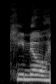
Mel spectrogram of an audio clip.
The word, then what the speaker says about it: quinoa: e is one and Kino is q u i n o a so kale and quinoa it's Kino and kahale will you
